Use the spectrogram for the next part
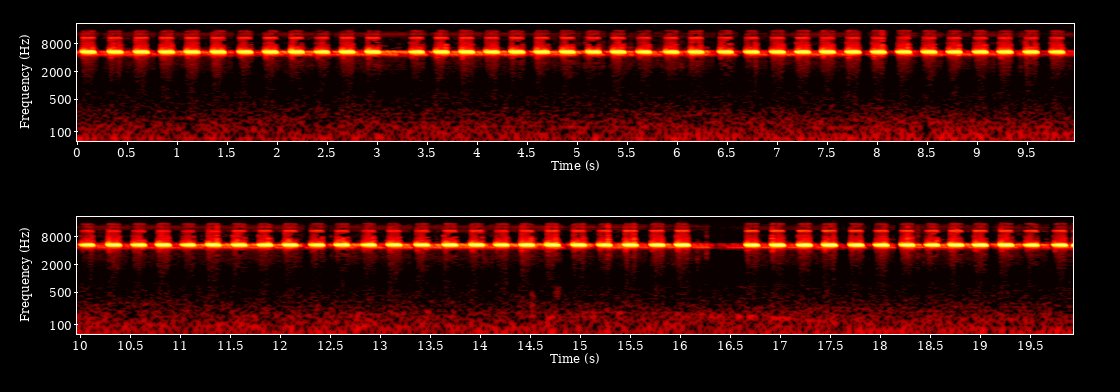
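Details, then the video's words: Loud, close male cricket calling from its nest for a female: rapid, evenly spaced shrill chirps nearly four per second, broken by one short gap near sixteen seconds, with little else audible. "SUARA JANGKRIK JANTAN DI SARANGNYA MEMANGGIL JANGKRIK BETINA"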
